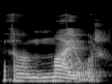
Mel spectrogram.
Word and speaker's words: Major: Mayor. In Hungarian, Major. It's spelled major.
